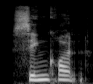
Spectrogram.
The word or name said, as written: singrøn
